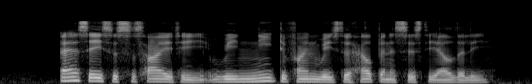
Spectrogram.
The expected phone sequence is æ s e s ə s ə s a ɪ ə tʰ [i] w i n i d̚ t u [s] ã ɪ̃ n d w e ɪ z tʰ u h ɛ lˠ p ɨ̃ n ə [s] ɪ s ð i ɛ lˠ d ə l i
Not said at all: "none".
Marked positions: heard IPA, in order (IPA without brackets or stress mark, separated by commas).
i, f, s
